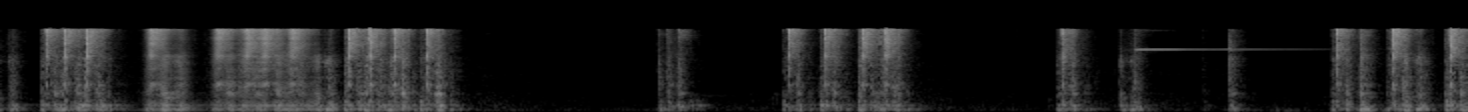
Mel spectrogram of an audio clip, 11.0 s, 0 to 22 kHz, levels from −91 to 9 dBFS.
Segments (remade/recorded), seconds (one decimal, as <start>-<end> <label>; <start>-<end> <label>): 0.0-0.9 recorded; 0.9-2.4 remade; 2.4-11.0 recorded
